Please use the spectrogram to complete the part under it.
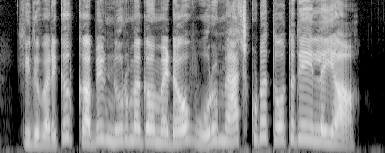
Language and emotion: Tamil, surprised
